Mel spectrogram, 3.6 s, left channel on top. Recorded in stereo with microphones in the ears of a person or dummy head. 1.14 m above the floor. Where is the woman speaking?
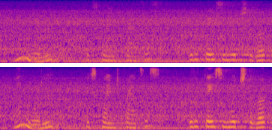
80° right, 1.4 m.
